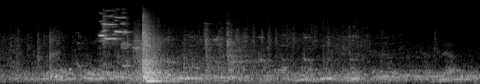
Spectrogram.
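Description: Mixed fancy and racing pigeons cooing while perched in a row inside a loft, low and steady under a murmuring background, with a brief sharp chirp early on.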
